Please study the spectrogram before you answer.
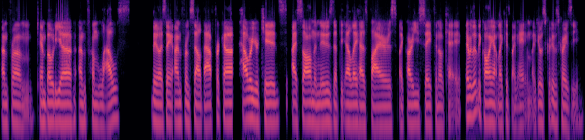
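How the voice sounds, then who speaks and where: A man chatting casually as an interview guest, telling stories in an animated way, repeating words for emphasis and acting out quotes. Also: lowish voice, no echo. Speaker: actor being interviewed.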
